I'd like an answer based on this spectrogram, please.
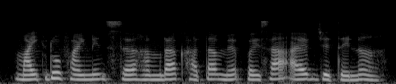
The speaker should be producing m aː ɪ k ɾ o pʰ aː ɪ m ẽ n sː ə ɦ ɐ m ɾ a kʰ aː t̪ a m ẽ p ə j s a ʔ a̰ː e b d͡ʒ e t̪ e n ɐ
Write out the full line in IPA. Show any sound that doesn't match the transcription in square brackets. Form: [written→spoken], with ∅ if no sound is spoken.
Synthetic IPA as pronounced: m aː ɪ k ɾ o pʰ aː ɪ [m→n] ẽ n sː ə ɦ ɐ m ɾ a kʰ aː t̪ a m ẽ p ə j s a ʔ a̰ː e b d͡ʒ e t̪ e n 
